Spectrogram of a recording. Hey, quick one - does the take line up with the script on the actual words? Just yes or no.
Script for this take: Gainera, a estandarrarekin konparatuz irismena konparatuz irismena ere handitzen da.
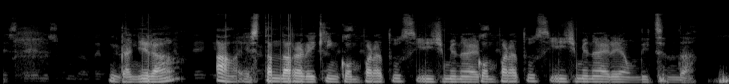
yes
